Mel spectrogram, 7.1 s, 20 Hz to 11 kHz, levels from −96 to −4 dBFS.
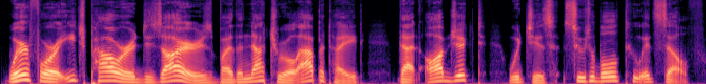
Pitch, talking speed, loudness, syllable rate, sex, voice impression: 130 Hz, 125 wpm, -19 LUFS, 4.8 syllables/s, male, masculine, middle-aged, powerful, halting, mature, friendly, reassuring, wild, lively, kind, slightly intense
